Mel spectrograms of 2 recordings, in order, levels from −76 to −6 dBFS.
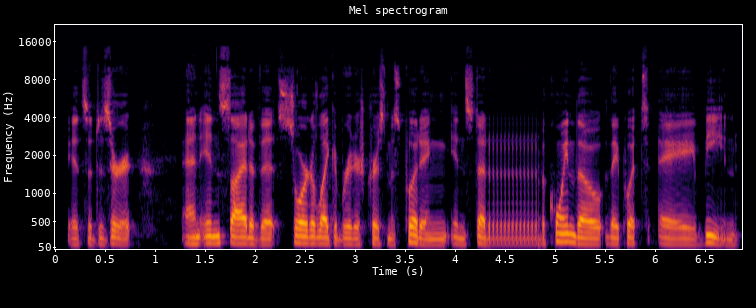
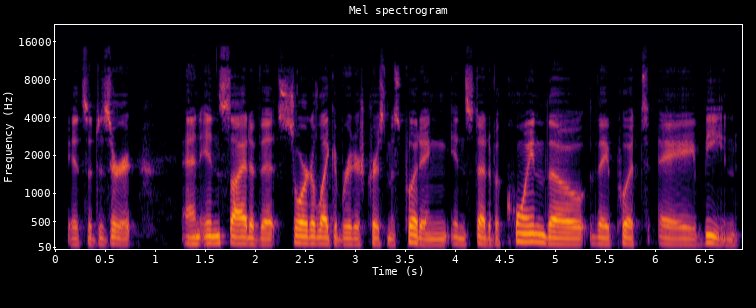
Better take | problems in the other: second | audio freezing; at 4.5 s

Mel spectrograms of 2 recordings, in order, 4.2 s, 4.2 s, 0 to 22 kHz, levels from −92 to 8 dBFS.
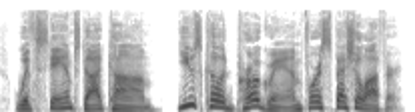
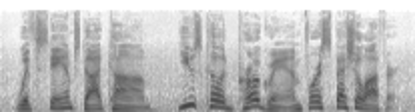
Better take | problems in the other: first | hiss; faint; throughout; 25 dB below the speech

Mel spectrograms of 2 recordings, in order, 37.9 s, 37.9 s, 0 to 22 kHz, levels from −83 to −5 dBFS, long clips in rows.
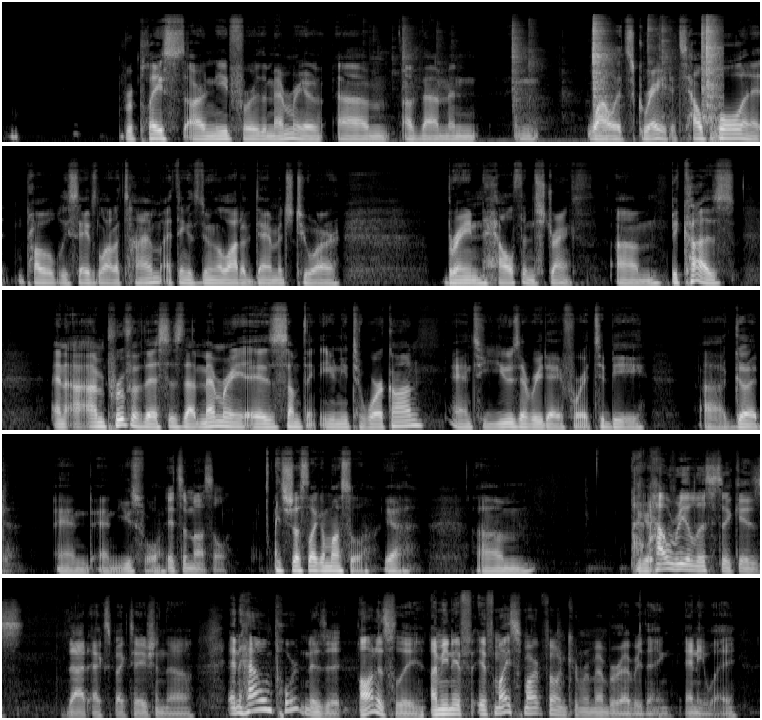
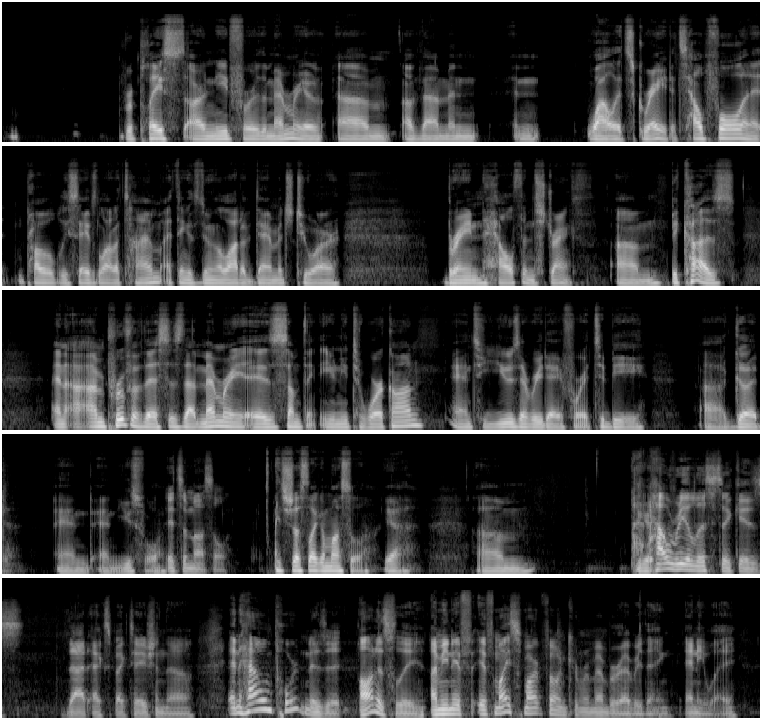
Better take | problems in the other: second | door banging; loud; from 5 to 7 s; peak 3 dB above the speech

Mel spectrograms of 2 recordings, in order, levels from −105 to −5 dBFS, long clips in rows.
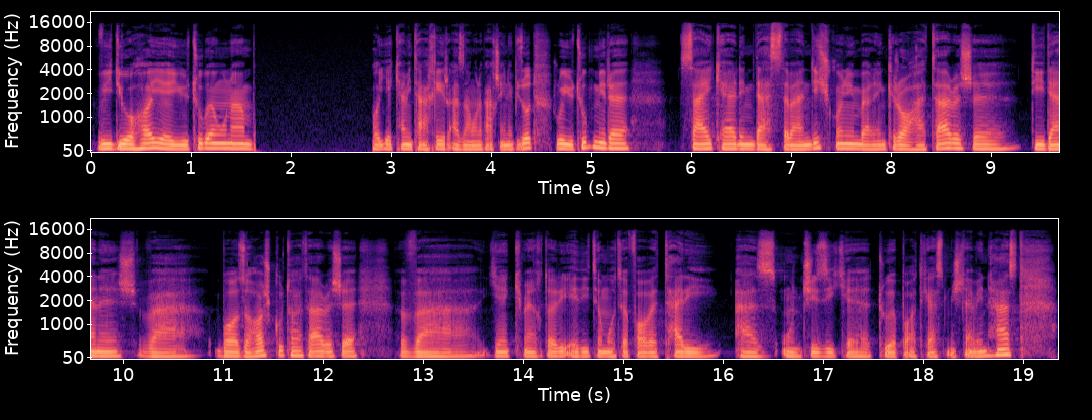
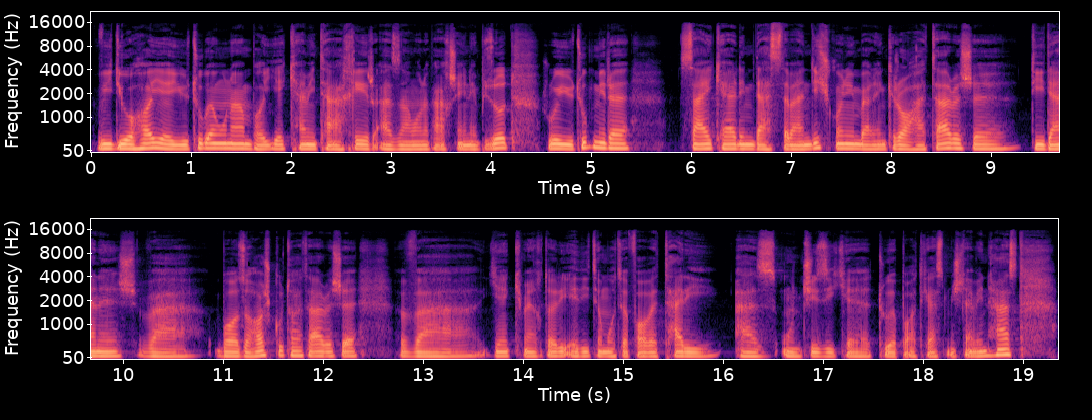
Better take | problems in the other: second | audio freezing; at 1.5 s for 1 s

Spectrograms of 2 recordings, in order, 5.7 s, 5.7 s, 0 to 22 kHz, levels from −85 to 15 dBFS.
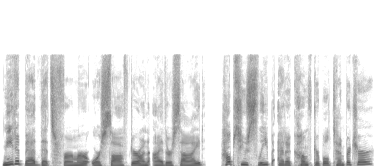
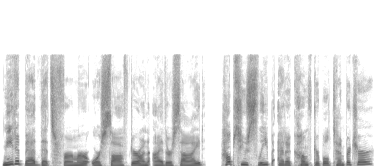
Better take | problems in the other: neither | none

